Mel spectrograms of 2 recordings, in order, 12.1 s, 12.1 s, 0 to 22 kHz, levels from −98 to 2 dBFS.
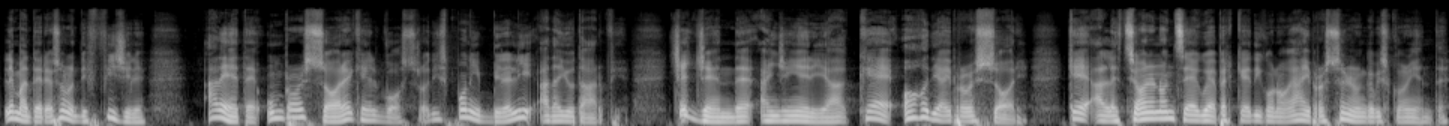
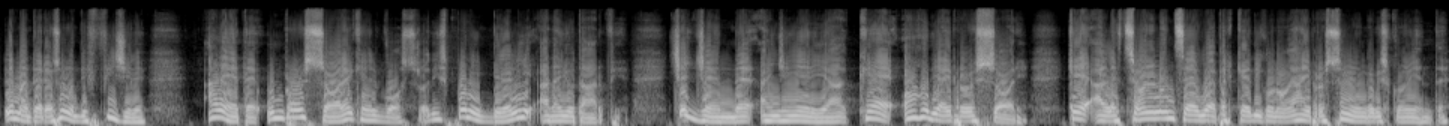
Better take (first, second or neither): first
